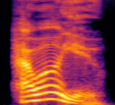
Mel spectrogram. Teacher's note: you might hear it pronounced like how are you with a very soft and almost dropped R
